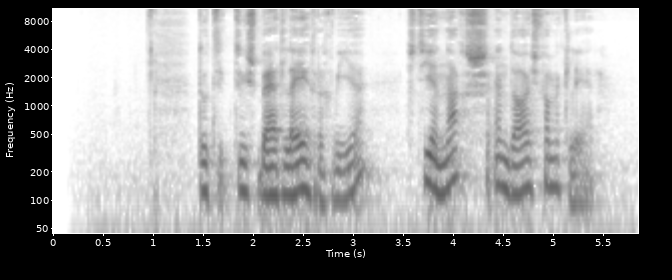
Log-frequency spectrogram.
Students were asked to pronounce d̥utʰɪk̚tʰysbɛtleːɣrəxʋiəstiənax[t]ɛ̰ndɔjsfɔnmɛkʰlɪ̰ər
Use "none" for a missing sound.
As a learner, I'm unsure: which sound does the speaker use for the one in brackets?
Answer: s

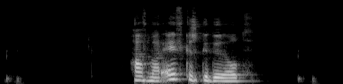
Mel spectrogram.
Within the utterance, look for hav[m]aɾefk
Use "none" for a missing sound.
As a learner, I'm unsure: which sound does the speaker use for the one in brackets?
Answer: m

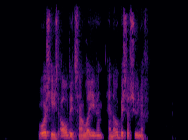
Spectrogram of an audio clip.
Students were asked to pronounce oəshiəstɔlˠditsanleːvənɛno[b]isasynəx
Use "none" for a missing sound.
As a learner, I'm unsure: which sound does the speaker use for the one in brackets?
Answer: b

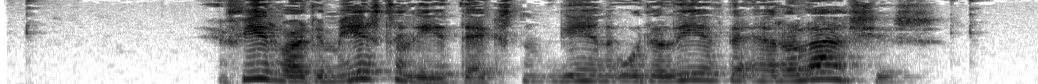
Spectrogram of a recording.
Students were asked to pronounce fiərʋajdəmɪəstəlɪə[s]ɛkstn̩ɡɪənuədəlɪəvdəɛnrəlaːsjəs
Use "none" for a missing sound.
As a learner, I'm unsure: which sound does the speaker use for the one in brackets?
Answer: t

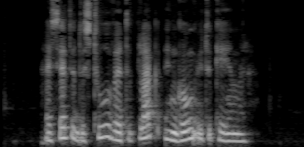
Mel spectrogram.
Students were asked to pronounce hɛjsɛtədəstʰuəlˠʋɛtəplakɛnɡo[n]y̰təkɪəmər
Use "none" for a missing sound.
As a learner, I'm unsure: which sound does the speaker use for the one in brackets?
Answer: ŋ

